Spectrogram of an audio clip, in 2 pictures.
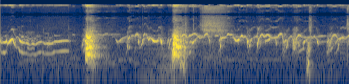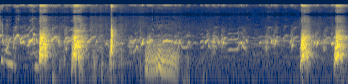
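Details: A Kuvasz howls in long, wavering tones in reply to a wolf howl played on a PC, broken by sharp barks and whines.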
